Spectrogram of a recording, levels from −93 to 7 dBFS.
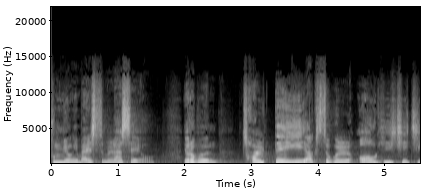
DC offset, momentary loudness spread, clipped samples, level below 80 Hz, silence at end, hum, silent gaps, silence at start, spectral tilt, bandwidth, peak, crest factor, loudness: under 0.1%; 9 LU; under 0.1%; -60 dBFS; 0 s; none; none; 0 s; -5 dB/octave; 13 kHz; -2 dBFS; 18 dB; -21 LUFS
